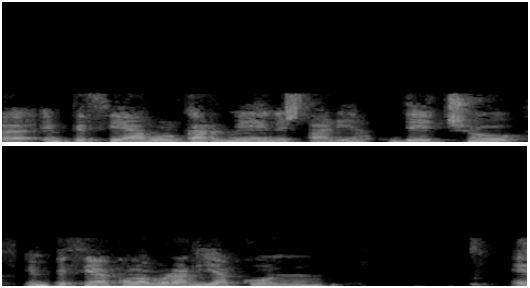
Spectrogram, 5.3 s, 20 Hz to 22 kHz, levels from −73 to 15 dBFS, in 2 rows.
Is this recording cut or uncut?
cut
